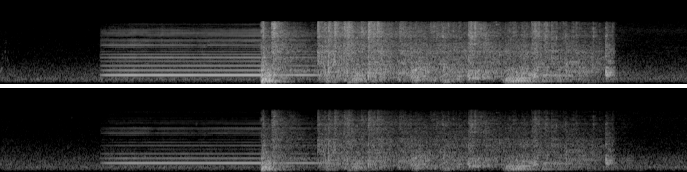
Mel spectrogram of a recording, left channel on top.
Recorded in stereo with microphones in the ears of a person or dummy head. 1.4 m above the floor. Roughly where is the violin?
Left.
